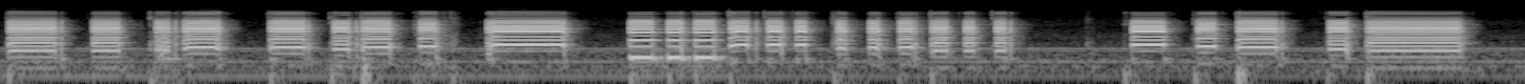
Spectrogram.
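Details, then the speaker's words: Major Morgan electronic toy organ after keypad repair with conductive carbon paint, reassembled: clear notes playing Row Row Row Your Boat, every key sounding cleanly with no dropouts; working normally. "fabulous there we have major Morgan and his phenomenal organ"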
